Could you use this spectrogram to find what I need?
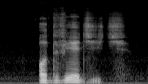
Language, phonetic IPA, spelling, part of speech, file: Polish, [ɔdˈvʲjɛ̇d͡ʑit͡ɕ], odwiedzić, verb, Pl-odwiedzić.ogg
